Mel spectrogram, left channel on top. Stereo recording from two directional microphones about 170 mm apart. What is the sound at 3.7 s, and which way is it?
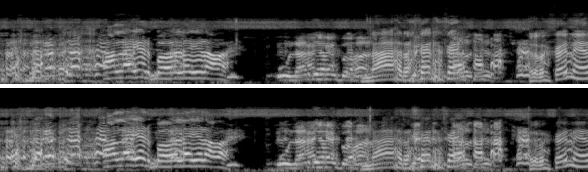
Speech, centre (ahead or behind).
